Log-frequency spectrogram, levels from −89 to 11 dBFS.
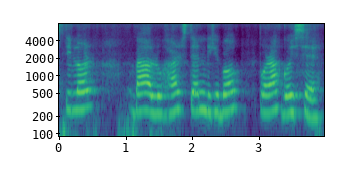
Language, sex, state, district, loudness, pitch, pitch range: Assamese, female, Assam, Sonitpur, -16 LUFS, 245 Hz, 235-260 Hz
